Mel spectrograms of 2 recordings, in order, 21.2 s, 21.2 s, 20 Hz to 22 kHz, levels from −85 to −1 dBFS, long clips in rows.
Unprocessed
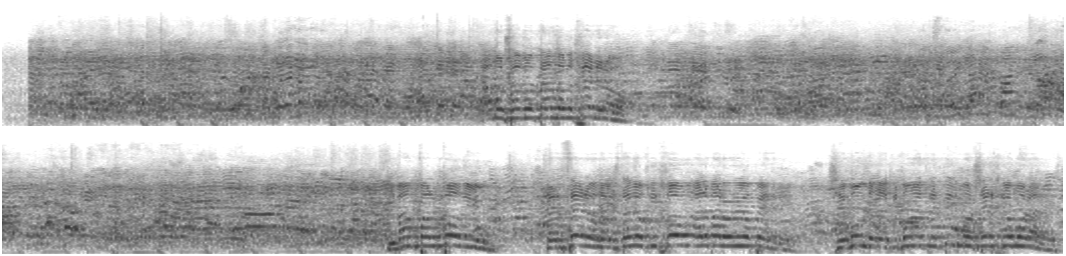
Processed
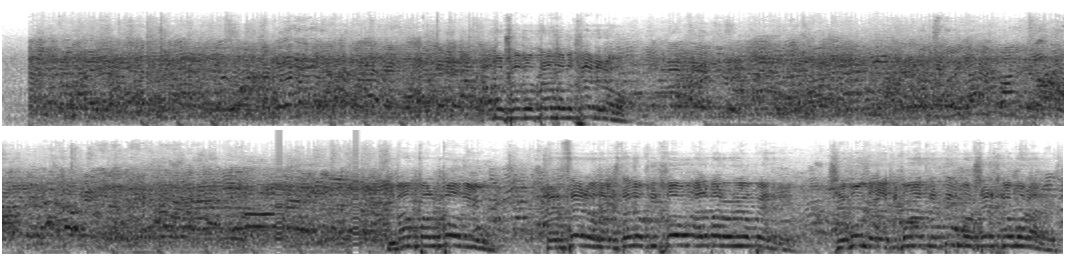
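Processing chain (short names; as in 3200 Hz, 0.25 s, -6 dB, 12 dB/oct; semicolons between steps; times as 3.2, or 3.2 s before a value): maximiser +15 dB; stuck buffer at 13.34/14.11, samples 256, times 10; gain -1 dB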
